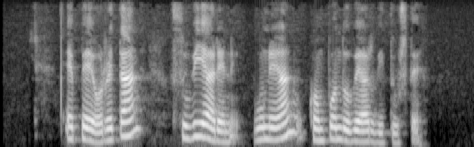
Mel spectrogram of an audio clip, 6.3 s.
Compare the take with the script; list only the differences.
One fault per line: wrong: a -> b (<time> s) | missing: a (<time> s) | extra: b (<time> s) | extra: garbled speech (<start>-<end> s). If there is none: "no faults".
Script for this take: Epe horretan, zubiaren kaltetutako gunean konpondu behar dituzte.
missing: kaltetutako (3.1 s)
